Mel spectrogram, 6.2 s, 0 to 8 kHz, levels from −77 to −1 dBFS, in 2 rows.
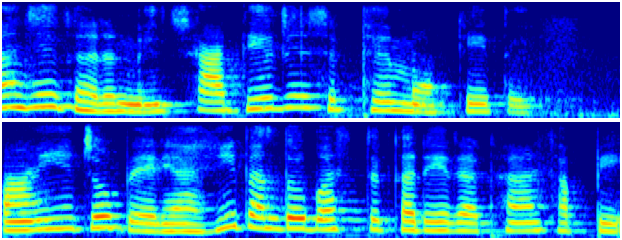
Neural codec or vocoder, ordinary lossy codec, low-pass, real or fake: codec, 16 kHz, 1 kbps, X-Codec, HuBERT features, trained on balanced general audio; MP3, 64 kbps; 7.2 kHz; fake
